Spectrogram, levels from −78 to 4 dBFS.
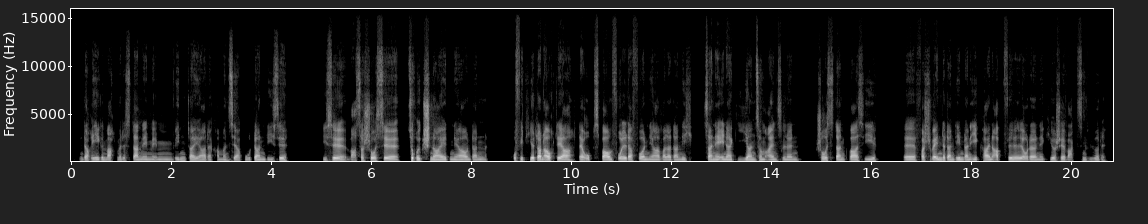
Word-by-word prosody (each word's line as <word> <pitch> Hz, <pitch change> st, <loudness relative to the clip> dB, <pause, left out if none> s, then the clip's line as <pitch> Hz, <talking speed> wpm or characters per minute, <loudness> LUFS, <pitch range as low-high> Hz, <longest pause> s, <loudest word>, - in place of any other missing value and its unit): in 155 Hz, -, -17 dB
der 140 Hz, -2 st, -1 dB
Regel 145 Hz, +2 st, -1 dB
macht 140 Hz, 0 st, -2 dB
man 140 Hz, -1 st, -8 dB
das 140 Hz, -, -10 dB
dann 135 Hz, -1 st, +1 dB
im 130 Hz, -1 st, -5 dB
im 130 Hz, -1 st, -8 dB
Winter, 140 Hz, +1 st, -2 dB
ja. 130 Hz, +1 st, -1 dB
Da 135 Hz, -2 st, -8 dB
kann 135 Hz, +2 st, -13 dB
man 130 Hz, -1 st, -8 dB
sehr 130 Hz, +1 st, -2 dB
gut 140 Hz, +1 st, -12 dB
dann 135 Hz, -1 st, +1 dB
diese 135 Hz, 0 st, -1 dB, 0.7 s
diese 135 Hz, 0 st, +3 dB
Wasserschosse 140 Hz, 0 st, +2 dB
zurückschneiden, 135 Hz, -7 st, +2 dB
ja. 135 Hz, +1 st, +1 dB
Und 135 Hz, 0 st, -1 dB
dann 135 Hz, 0 st, -5 dB, 0.5 s
profitiert 145 Hz, 0 st, 0 dB
dann 150 Hz, -1 st, +8 dB
auch 145 Hz, 0 st, +6 dB
der 135 Hz, -3 st, +5 dB
der 130 Hz, -, +3 dB
Obstbaum 135 Hz, 0 st, +2 dB
voll 135 Hz, +1 st, +2 dB
davon, 135 Hz, 0 st, +1 dB
ja, 135 Hz, 0 st, -2 dB
weil 130 Hz, 0 st, -1 dB
er 130 Hz, -, 0 dB
dann 130 Hz, 0 st, -3 dB
nicht 135 Hz, 0 st, -7 dB, 0.2 s
seine 135 Hz, -1 st, +1 dB
Energie 135 Hz, +2 st, -1 dB
an 140 Hz, -2 st, +1 dB
so 135 Hz, +2 st, -5 dB
'nem 135 Hz, -, -4 dB
einzelnen 130 Hz, -1 st, -4 dB, 0.3 s
Schoss 145 Hz, +1 st, -2 dB
dann 140 Hz, -1 st, +2 dB
quasi, 135 Hz, -1 st, 0 dB, 0.5 s
äh, 135 Hz, 0 st, +2 dB
verschwendet, 135 Hz, +2 st, +1 dB
an 135 Hz, -1 st, +1 dB
dem 140 Hz, +1 st, -1 dB
dann 135 Hz, -1 st, 0 dB
eh 135 Hz, +1 st, -2 dB
kein 135 Hz, -1 st, +1 dB
Apfel 140 Hz, 0 st, +1 dB
oder 130 Hz, 0 st, +2 dB
'ne 130 Hz, 0 st, -8 dB
Kirsche 135 Hz, 0 st, -3 dB
wachsen 125 Hz, +3 st, -9 dB
würde. 125 Hz, -1 st, -10 dB
135 Hz, 170 wpm, -23 LUFS, 130-140 Hz, 0.7 s, dann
